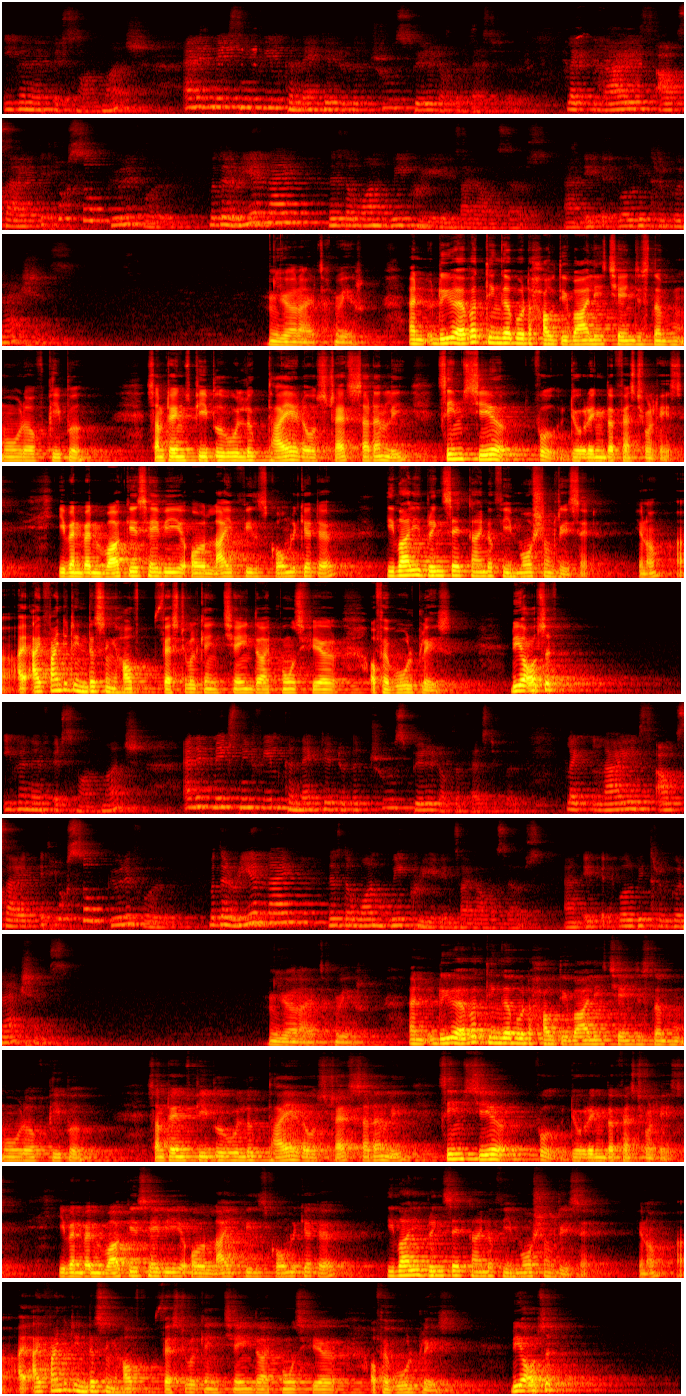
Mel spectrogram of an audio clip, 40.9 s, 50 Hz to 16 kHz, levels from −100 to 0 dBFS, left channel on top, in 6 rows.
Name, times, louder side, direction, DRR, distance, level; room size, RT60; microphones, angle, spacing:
voice 1, 0.0-8.5 8.9-9.7 10.1-12.2 12.4-14.3 21.7-21.9, right 1 dB, 65° right, -1 dB, 1.5 m, -50 dB
voice 2, 16.3-17.2 17.7-21.3 21.9-24.6 24.8-27.2 27.8-30.7 31.1-33.2 33.6-38.6 39.2-39.6, left 4 dB, 65° left, 13 dB, 0.6 m, -30 dB
12.0 x 11.0 x 5.0 m, 1.5 s
head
